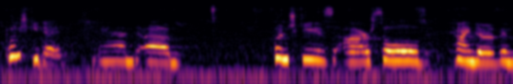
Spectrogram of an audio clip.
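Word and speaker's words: pączki: there and make homemade punchkis. And I don't know if you know what punchkis are. Punchkis, it's spelled P-A-C-Z-K-I.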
